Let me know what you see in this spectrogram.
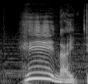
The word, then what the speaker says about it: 平内: あとこれは平内って読むんだね平内と書いてね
